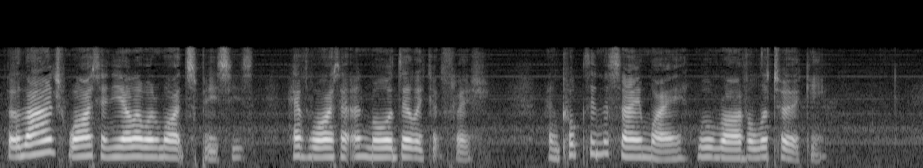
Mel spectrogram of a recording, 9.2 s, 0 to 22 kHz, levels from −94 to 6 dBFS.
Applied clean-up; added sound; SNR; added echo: none; none; none; none.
